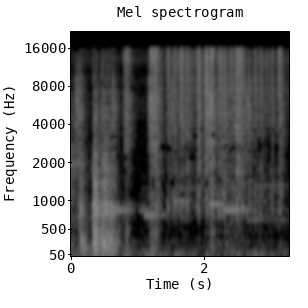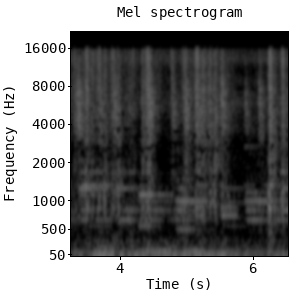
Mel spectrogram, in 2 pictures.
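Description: Faint soft background music, with light scratchy rubbing strokes of a dry flat brush pushed and twirled on canvas.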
